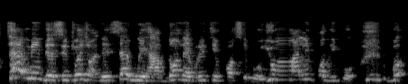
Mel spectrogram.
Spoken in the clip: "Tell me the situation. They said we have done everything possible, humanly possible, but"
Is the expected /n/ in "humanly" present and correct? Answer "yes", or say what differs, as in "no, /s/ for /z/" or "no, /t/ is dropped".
no, /n/ is dropped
